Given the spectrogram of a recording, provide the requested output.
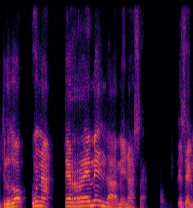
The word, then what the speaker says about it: Trudeau: pero digamos castellanizado Justin trudó trudeau con doble es el diptongo francés más frecuente true de se pronuncia Justin trudo una tremenda amenaza desde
